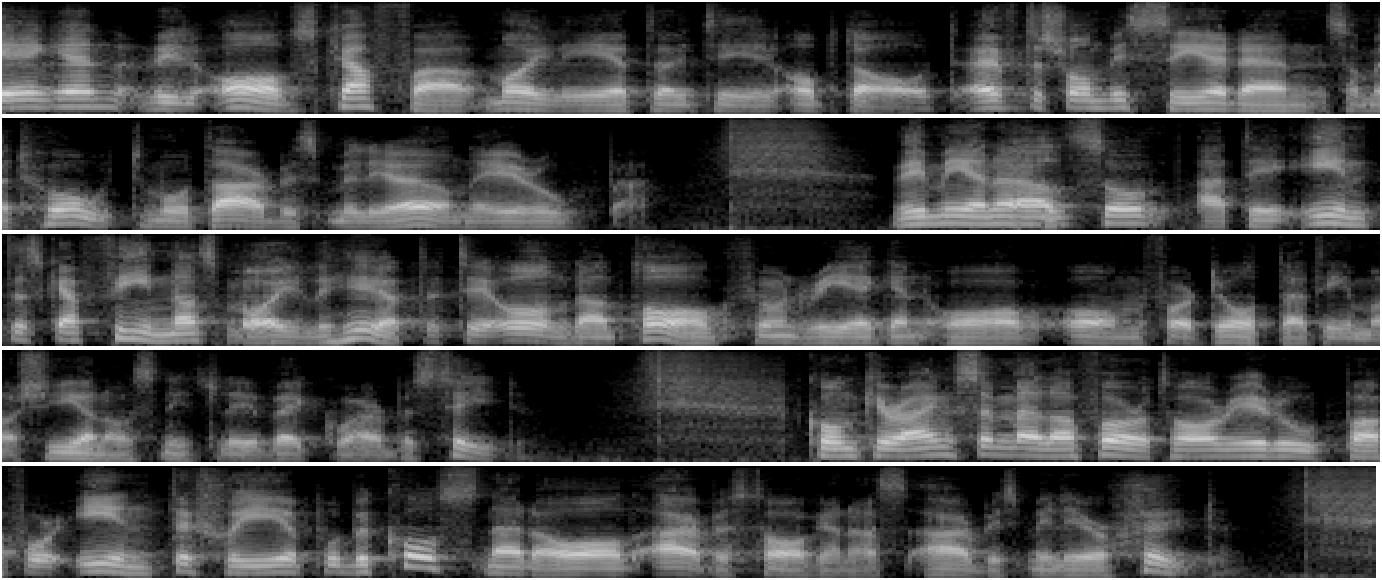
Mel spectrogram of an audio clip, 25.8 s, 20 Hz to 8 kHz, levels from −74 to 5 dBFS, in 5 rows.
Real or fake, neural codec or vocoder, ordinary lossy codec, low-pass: fake; codec, 16 kHz, 0.5 kbps, X-Codec, WavLM features, trained on Multilingual LibriSpeech; none; none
